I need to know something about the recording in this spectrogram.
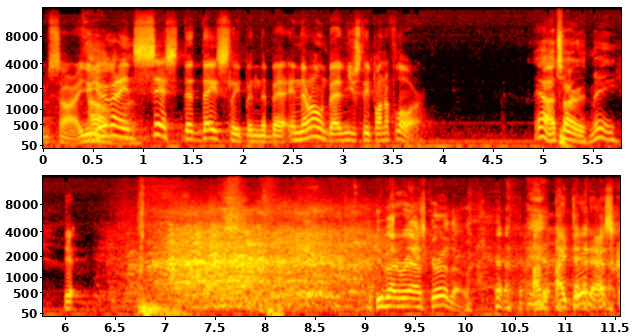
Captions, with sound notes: You're going to insist that they sleep in the bed-- in their own bed, and you sleep on the floor? -Yeah, that's all right with me. (laughter) You better ask her, though. -I did ask her, and I'm going to find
